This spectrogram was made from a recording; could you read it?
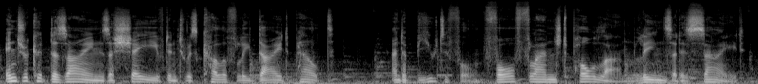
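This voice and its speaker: A man's voice: on the low side, expressive, unhurried. A man reading scripted dramatic narration for an audio story. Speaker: narrator and game master. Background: clear music.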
